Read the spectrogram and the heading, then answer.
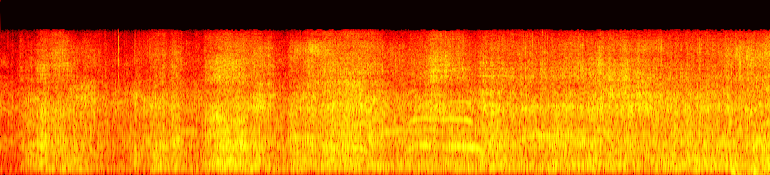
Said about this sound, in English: WNRI race fans, are you ready? It's time for those most famous words in motorsports. Please welcome the host of Race Chatter, …, to give the command. Drivers, start your engines.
